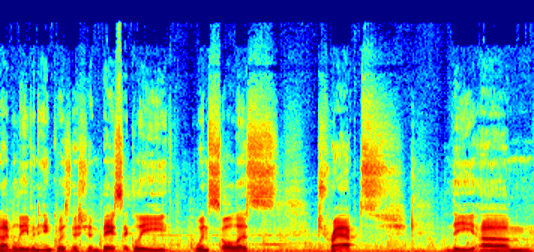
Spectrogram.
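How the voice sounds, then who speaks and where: A man streaming a game, casually recapping events in a calm, rambling way with many fillers and restarts. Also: medium pitch, a little hiss or hum.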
